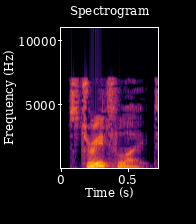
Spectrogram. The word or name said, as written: streetlight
